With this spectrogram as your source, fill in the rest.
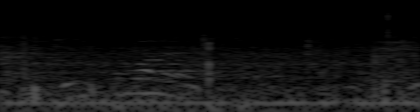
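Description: A tennis ball is struck with a racket with a sharp pop.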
